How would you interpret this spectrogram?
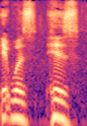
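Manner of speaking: slow, unnatural, broken-up delivery; halting words, as though struggling to communicate; disjointed. A narrator's reading. Eerie stranger replying to the driver, disjointed. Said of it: "the words sounded disjointed and unnatural".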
